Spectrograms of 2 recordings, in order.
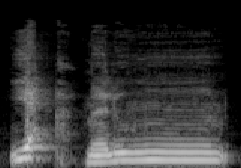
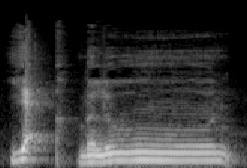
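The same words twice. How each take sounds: First: The ayn sound is clipped short. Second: The ayn sound is clipped short.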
